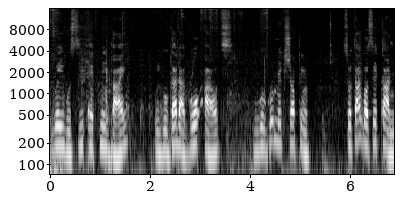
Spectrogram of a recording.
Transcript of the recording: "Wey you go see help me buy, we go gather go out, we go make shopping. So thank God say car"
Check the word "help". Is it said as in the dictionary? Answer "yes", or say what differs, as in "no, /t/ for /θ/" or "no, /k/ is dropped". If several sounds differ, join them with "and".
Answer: no, /l/ is dropped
